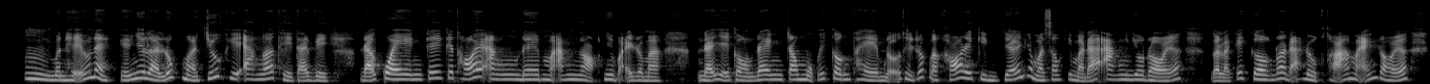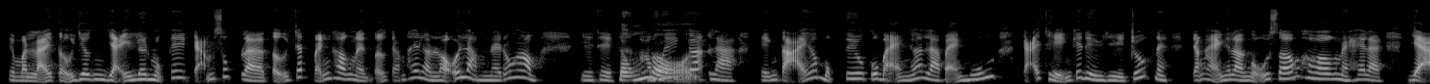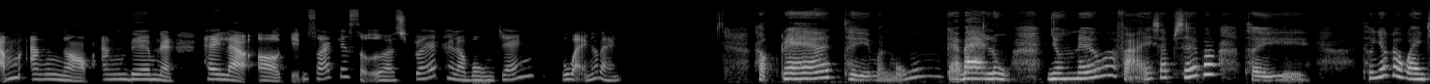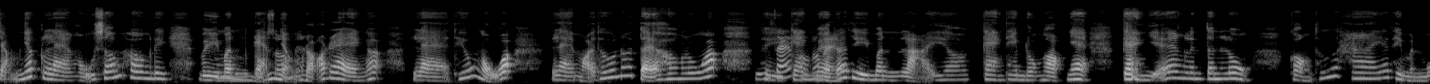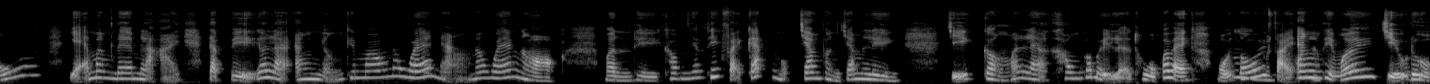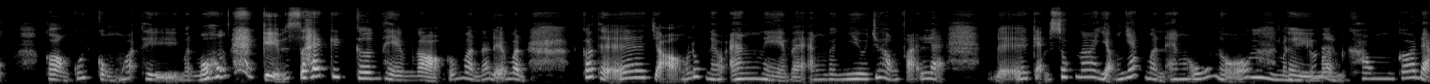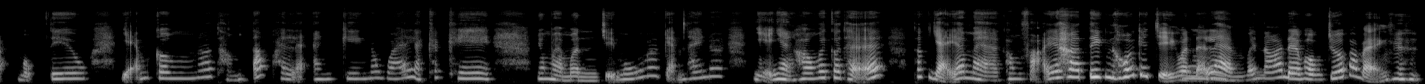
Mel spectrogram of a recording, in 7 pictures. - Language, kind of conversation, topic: Vietnamese, advice, Làm sao để kiểm soát thói quen ngủ muộn, ăn đêm và cơn thèm đồ ngọt khó kiềm chế?
- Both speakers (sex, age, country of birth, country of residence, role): female, 25-29, Vietnam, Japan, user; female, 25-29, Vietnam, Vietnam, advisor
- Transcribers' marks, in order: other background noise; tapping; laughing while speaking: "muốn kiểm soát"; laughing while speaking: "a, tiếc nuối cái chuyện"; laugh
